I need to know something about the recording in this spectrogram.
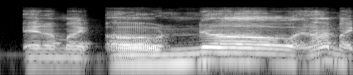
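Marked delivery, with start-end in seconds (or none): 0.8-2.2 play-acted, crestfallen, heartbroken, dismayed, drawn-out. Retelling own reaction to bad news on a call: retelling own heartbroken reaction. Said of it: "brokenhearted instantly".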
